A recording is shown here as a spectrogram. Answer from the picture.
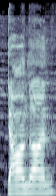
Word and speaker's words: Dangan: Dongan.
